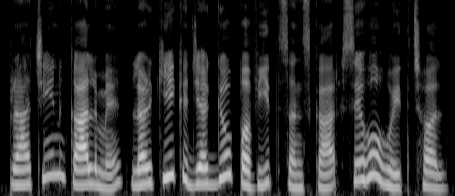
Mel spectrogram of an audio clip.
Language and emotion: Maithili, neutral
